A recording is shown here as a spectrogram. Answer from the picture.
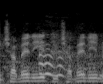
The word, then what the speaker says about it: Tchouaméni: Oye, ayer con Munilla en el partidazo, ¿cómo llamaste a Tchouaméni? Que me han mandado hoy muchos mensajes, Poli. – Yo, ¿Tsunami o una cosa parecida? – Chuchunami. No, Tchouaméni, no es Tchouaméni.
